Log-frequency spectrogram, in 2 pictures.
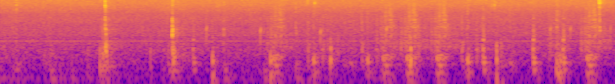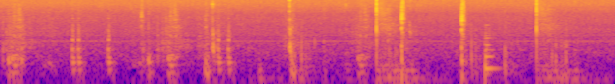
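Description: Footsteps tap quickly on wooden planks.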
